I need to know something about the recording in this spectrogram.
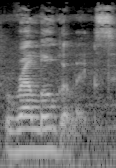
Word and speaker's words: relugolix: plus the first one all right relugolix relugolix relugolix is how it's pronounced all right it's used to treat advanced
